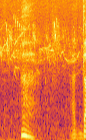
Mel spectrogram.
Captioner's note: sigh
